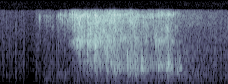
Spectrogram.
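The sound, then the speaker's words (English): Water is poured into a glass as a libation in one steady stream lasting about a second, fairly soft, with a gentle splashing hiss that tapers off. No one speaks. “Ladies and gentlemen, I set a glass of water for my father's spirit, and I say, Ashe.”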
